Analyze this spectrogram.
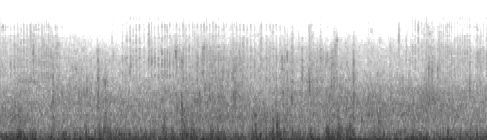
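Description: Wind buffeting the microphone on open water: a steady low rumble.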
